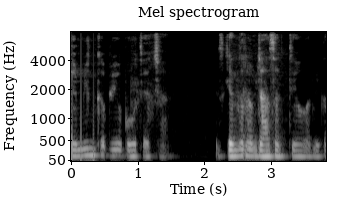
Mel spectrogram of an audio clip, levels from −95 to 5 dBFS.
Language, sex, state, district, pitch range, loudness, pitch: Hindi, male, Bihar, Supaul, 135-145 Hz, -34 LUFS, 140 Hz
